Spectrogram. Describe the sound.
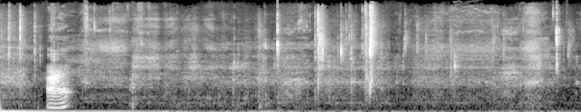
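Crunching of a dark chocolate Kit Kat wafer bar being eaten, a few crisp bites and faint crackles alongside quiet voices.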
